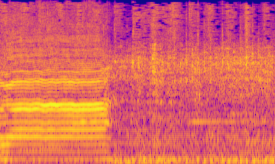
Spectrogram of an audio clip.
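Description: Motorcycle engine idling with a steady low hum, under a drawn-out spoken syllable in the first second.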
